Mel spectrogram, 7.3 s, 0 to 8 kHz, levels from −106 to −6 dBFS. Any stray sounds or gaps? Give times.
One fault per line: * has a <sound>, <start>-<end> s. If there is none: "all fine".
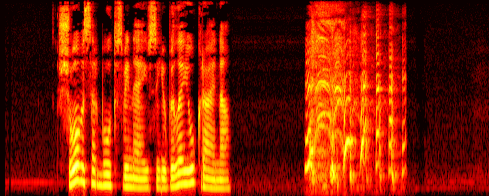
* has a laugh, 4.6-6.1 s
